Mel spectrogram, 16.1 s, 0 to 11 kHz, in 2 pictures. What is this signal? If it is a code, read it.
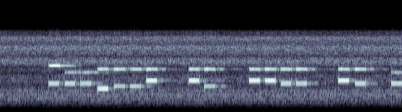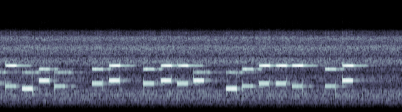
DTMF, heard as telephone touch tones, dialled by hand, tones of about 220 ms, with phone line noise and room echo. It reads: 9772550 05 0088 08 76104 8# 8#9* 15996 5#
